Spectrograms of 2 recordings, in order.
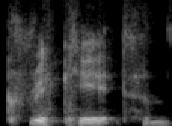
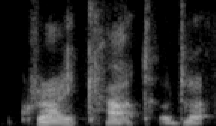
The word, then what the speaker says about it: Cricut: saying it is pronounced Cricket just like I said it so cricet as as the game of cricket but it's actually spelled c r i c u t I think so that's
